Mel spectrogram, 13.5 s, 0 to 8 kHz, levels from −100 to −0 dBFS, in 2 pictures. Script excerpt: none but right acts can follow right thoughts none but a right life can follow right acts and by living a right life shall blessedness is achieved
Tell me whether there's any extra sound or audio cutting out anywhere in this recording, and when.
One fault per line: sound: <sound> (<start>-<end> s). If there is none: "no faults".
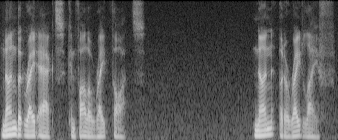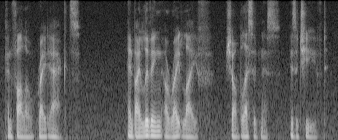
no faults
